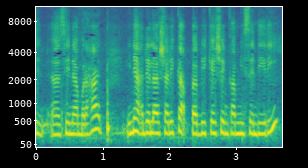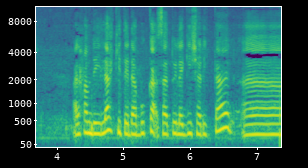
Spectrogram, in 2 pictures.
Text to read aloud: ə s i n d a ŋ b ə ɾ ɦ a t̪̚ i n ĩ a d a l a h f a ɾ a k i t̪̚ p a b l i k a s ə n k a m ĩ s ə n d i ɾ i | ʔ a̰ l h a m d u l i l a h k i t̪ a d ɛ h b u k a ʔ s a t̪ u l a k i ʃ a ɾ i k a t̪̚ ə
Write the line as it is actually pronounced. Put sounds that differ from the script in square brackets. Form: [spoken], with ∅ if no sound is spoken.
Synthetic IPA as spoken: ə s i n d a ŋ b ə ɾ ɦ a t̪̚ i n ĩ a d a l a h [ʃ] a ɾ [i] k [a] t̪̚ p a b l i k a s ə n k a m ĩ s ə n d i ɾ i | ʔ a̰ l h a m d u l i l a h k i t̪ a d [a] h b u k a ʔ s a t̪ u l a [ɡ] i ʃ a ɾ i k a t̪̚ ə

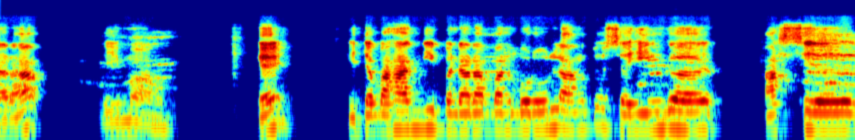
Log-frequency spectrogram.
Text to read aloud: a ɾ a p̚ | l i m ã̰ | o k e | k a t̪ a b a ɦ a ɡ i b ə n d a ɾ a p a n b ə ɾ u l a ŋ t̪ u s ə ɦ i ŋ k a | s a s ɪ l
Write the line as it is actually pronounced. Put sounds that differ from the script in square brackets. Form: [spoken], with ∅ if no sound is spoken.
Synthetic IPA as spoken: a ɾ a p̚ | l i m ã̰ | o k e | k [i] t̪ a b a ɦ a ɡ i [p] ə n d a ɾ a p a n b ə ɾ u l a ŋ t̪ u s ə ɦ i ŋ [ɡ] a | [h] a s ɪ l

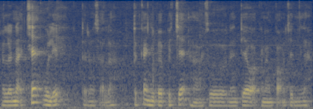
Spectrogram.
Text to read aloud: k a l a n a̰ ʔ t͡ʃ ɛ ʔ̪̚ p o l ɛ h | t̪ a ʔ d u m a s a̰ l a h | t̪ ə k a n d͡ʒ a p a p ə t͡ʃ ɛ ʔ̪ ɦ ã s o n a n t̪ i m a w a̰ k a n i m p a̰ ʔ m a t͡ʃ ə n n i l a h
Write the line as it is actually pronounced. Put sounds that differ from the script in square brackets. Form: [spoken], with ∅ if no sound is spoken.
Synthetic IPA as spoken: k a l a n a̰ ʔ t͡ʃ ɛ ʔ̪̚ [b] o l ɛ h | t̪ a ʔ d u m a s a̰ l a h | t̪ ə k a n d͡ʒ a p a p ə t͡ʃ ɛ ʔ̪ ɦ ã s o n a n t̪ i [∅] a w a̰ k a n [a] m p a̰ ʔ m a t͡ʃ [a] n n i l a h

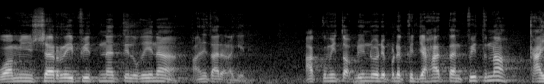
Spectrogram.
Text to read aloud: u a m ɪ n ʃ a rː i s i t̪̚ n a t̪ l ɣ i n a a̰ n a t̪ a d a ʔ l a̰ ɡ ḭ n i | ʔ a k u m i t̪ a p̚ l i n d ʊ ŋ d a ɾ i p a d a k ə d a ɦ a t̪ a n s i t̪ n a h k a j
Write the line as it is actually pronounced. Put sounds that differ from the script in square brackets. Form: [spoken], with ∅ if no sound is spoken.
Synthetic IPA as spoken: [w] a m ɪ n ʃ a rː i [f] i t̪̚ n a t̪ l ɣ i n a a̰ n [i] t̪ a d a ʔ l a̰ ɡ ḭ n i | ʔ a k u m i t̪ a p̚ l i n d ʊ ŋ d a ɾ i p a d a k ə [d͡ʒ] a ɦ a t̪ a n [f] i t̪ n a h k a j

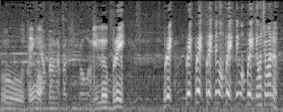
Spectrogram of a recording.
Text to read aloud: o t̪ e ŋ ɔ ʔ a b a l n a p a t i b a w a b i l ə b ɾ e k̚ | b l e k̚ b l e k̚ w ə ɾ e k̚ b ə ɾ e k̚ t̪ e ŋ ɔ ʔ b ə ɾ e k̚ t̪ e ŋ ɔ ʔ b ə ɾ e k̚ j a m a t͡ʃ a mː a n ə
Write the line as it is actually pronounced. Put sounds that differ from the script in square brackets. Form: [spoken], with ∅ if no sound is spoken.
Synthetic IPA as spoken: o t̪ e ŋ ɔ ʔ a b a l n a p a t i b a w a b i l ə b ɾ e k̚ | b [ɾ] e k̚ b [ɾ] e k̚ [b] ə ɾ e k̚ b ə ɾ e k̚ t̪ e ŋ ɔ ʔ b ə ɾ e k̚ t̪ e ŋ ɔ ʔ b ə ɾ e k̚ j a m a t͡ʃ a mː a n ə

